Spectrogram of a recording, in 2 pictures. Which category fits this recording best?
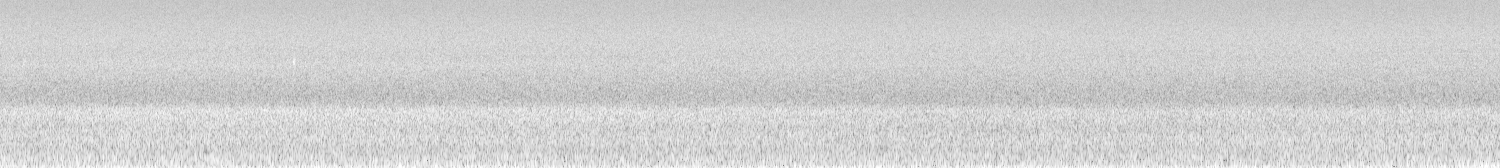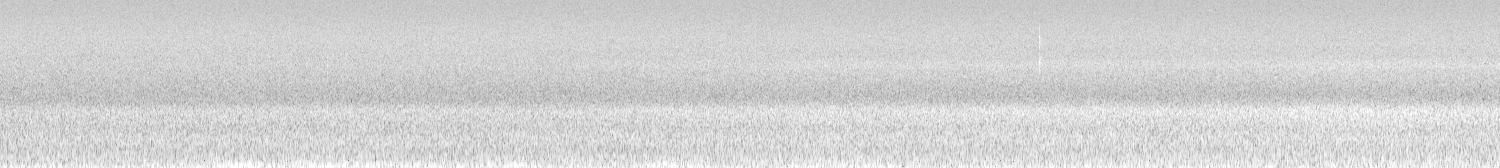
Soundscapes > Nature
